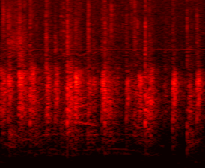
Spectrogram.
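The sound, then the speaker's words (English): An audience at True Tabernacle claps hands together in praise to God, a dense stream of crisp overlapping claps with louder bursts pulsing roughly every half second, steady and energetic throughout. “Come on, clap your hands one more time to God.”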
